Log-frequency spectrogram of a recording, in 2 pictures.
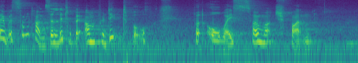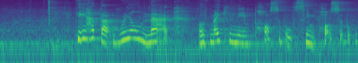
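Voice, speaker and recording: Amid noticeable background noise, a woman with a high voice and lively intonation speaks at a moderate pace with long, frequent pauses. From London and Dublin. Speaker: eulogist, daughter of the deceased. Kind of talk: memorial speech. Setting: memorial service with audience. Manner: hesitant, with frequent ums.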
